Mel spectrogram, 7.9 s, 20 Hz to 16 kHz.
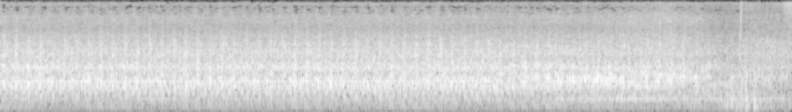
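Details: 2002 Chevrolet Trailblazer idling with belt removed: steady knock about three per second persists without belt, ruling out water pump; rod knock from worn rod bearing.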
